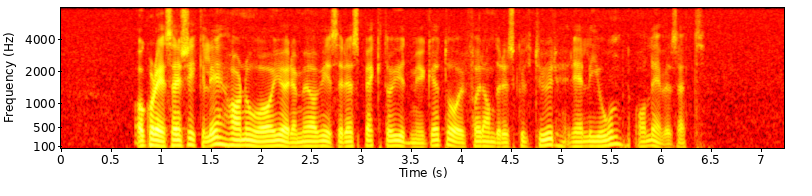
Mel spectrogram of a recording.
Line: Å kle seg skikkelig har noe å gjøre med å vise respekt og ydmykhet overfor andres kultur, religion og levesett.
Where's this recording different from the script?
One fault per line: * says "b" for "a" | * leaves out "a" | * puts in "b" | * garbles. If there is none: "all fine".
all fine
